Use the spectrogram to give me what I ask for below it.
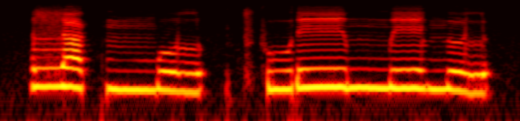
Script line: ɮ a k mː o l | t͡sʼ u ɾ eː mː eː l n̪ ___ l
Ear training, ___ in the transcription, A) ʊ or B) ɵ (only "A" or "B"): B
